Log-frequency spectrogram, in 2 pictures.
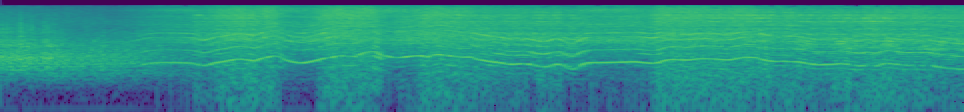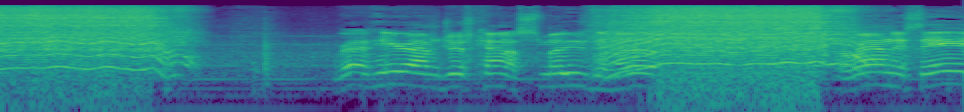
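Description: A grinder whines loudly as it grinds metal.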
